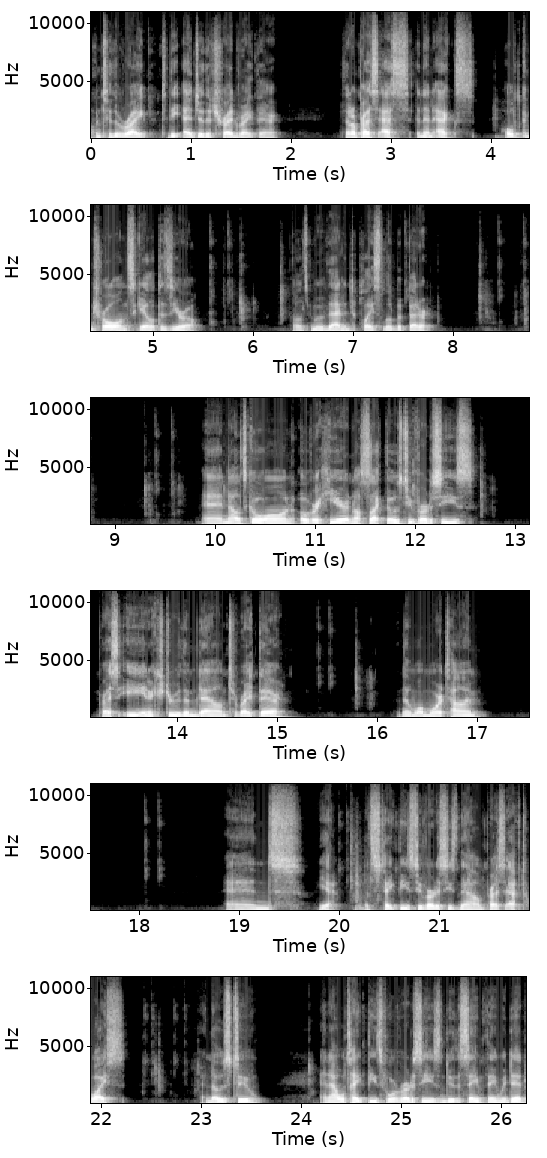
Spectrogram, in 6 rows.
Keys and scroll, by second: 2.6 s, 3.2 x, 6.2 g, 12.6 e, 15.7 e, 21.2 f.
